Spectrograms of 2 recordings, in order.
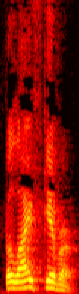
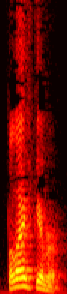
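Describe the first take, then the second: No difference in how they are said.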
